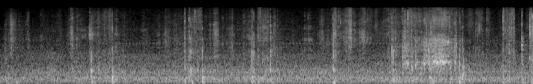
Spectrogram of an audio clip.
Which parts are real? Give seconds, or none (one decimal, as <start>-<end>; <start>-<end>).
0.0-5.3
